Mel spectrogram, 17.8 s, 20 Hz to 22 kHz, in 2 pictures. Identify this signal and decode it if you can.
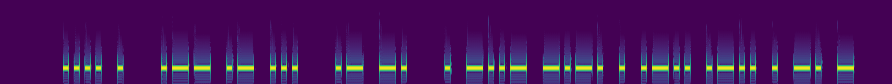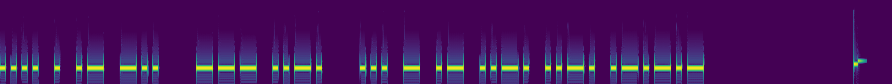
Morse code, heard as a keyed tone, about 22 wpm, 700 Hz. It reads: HE WAS AN EXCELLENT HEAD OF STAFF.
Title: Sentences from Top 1200 Words 22wpm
